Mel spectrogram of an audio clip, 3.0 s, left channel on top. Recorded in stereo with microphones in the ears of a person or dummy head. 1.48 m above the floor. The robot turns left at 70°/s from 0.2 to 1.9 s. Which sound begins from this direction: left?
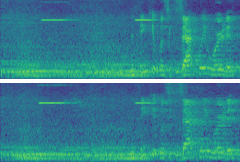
A man speaking, at 1.6 s.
